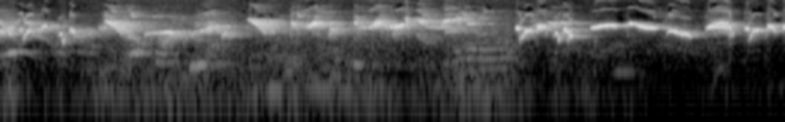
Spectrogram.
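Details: Several oriental magpie-robins in afternoon chorus for training; rich varied whistles and slurred phrases tumble one after another, a short lull, then a bright burst of quick rising and falling notes.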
